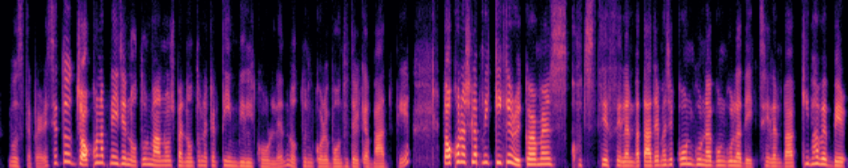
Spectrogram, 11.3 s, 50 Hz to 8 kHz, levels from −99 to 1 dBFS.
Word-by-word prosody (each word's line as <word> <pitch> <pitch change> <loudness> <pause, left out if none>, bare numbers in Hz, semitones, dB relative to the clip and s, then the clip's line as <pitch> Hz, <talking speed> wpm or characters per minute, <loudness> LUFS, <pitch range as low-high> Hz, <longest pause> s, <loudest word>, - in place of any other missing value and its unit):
বুঝতে 175 -4 -9
পেরেছি। 145 - -8
তো - - +4 0.2
যখন 285 +9 +7
আপনি 310 0 -8
এই - - -4
যে 275 - +5
নতুন 250 +6 -6
মানুষ 210 0 0
বা - - +3
নতুন 195 +3 -8
একটা 200 +2 -8
টিম 200 -2 -4
বিল্ড 175 -2 -4
করলেন, 145 0 -8
নতুন 175 +3 -10
করে 155 -1 -4
বন্ধুদেরকে 160 0 -6
বাদ 145 -1 -2
দিয়ে 160 - -6 0.5
তখন 325 +4 +8
আসলে 360 +1 +5
আপনি 345 0 -1
কি, 340 - +5
কি 365 - +6
requirements 255 +1 +3 0.2
খুঁজতেছিলেন 215 -3 -3
বা - - +4
তাদের 195 +2 +5
মাঝে 230 +2 -3
কোন 270 +1 +2
গুনাগুণগুলা 205 -4 -1
দেখছিলেন 170 +4 -6
বা 165 - +2 0.2
কিভাবে 280 -1 +2
বে 195 - +5
205 Hz, 190 wpm, -23 LUFS, 170-255 Hz, 0.5 s, তখন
